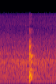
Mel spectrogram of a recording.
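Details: Baby with hiccups: a single brief, sharp voiced catch in the throat over quiet room noise.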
